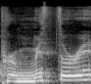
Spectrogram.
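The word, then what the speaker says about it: permethrin: And um this stuff called peromeine is how you pronounce it.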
